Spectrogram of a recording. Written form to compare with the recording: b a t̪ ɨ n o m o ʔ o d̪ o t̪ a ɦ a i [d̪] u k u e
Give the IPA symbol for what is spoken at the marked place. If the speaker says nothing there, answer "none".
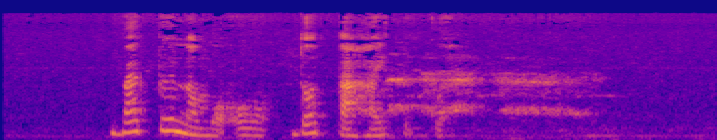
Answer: t̪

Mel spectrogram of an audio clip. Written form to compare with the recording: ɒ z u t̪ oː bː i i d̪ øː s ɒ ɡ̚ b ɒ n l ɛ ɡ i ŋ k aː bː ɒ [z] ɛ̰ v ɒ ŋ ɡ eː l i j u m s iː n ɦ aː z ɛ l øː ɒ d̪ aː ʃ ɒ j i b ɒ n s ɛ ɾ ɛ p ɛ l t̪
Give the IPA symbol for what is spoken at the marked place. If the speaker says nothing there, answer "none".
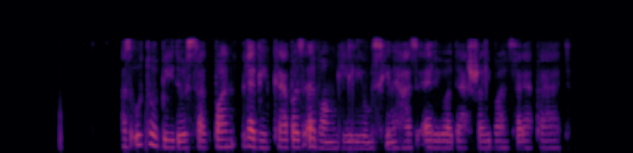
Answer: z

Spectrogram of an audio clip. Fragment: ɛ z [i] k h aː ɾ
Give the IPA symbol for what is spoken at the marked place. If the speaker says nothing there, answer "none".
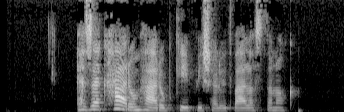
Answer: ɛ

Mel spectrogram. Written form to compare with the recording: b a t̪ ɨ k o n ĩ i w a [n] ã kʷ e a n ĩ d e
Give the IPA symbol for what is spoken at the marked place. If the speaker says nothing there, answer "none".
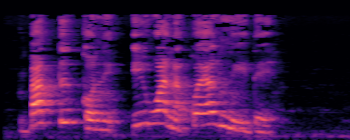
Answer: n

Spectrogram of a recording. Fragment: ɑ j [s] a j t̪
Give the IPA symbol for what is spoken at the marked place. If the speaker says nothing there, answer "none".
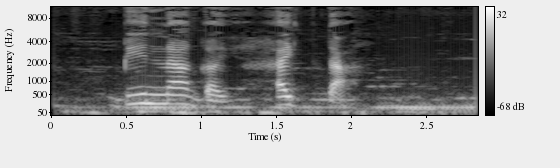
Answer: h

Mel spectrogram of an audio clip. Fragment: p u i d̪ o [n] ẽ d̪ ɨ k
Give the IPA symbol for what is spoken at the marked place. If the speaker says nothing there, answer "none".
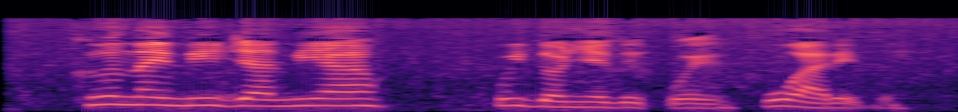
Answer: ɲ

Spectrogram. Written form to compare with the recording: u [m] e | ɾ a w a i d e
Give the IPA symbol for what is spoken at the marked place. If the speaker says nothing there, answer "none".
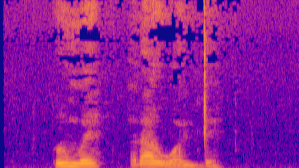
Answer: m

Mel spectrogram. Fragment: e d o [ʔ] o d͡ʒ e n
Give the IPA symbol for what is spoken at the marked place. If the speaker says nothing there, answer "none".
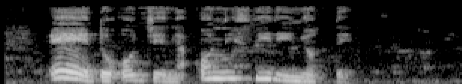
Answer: ʔ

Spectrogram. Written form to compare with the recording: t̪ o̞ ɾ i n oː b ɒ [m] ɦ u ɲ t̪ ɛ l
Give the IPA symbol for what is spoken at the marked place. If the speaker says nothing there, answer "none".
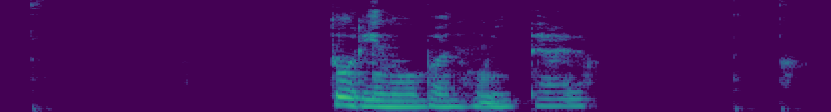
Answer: n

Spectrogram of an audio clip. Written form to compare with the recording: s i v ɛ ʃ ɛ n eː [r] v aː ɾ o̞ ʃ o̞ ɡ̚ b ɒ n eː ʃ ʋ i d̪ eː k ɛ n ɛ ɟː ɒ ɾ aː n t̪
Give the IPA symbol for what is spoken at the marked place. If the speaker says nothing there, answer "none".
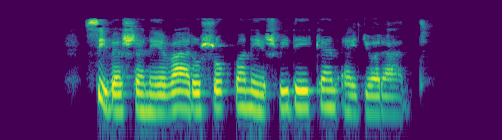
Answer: l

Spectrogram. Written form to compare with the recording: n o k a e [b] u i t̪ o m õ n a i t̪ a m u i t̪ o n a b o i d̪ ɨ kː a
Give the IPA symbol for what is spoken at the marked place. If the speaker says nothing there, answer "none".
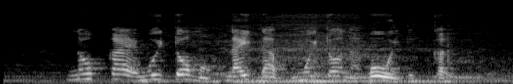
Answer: m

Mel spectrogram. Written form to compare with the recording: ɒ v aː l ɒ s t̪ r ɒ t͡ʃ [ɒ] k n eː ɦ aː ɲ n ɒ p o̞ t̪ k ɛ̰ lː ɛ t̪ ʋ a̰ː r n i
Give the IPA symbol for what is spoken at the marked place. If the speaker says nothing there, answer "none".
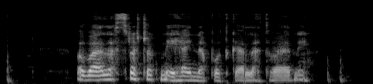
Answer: ɒ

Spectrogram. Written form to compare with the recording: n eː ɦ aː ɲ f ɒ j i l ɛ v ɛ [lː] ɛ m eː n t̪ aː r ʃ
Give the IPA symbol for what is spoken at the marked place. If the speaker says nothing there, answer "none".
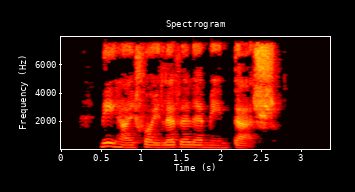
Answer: l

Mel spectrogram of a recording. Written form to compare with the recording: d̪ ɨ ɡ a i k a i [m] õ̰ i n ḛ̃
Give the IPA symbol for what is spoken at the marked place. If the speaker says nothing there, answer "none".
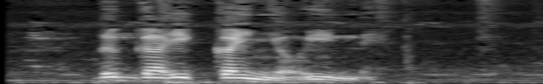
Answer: ɲ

